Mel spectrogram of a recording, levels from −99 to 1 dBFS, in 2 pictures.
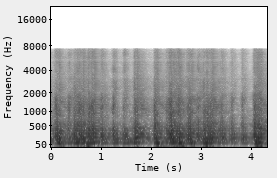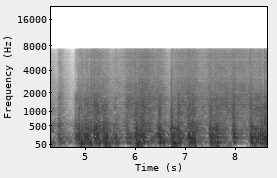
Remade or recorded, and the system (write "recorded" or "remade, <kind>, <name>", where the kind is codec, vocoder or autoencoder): remade, vocoder, Vocos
